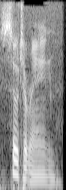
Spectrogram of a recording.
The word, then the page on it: Souterrain: sou·ter·rain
